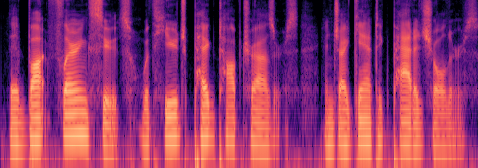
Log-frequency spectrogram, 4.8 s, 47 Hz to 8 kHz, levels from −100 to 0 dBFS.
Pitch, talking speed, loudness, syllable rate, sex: 95 Hz, 175 wpm, -23 LUFS, 4.6 syllables/s, male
